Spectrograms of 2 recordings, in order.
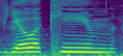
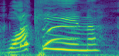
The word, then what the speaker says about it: Joaquin: Oh, I was thinking of Joakim Noah. He's a tennis player. I apologize. I fucked it up immediately. I'm so bad at front page news. Okay. Joaquin Phoenix.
